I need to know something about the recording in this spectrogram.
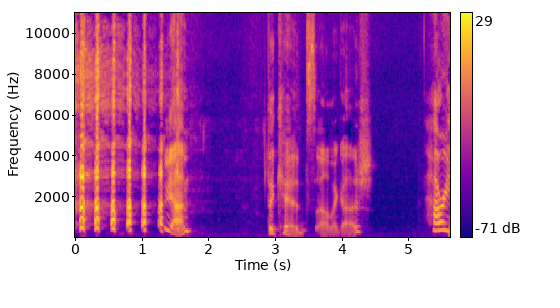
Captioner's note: laughs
